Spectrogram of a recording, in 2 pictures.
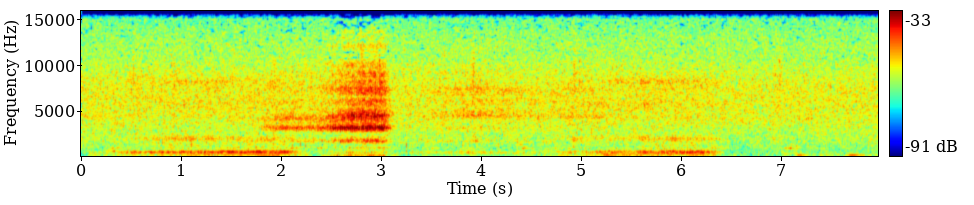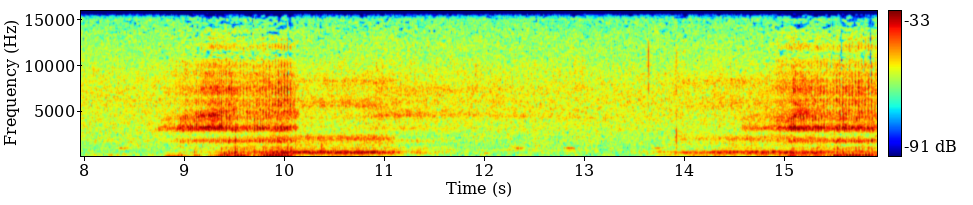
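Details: Two sleepers snoring in alternation, rhythmic rattling snores, each cycle about six seconds, roughly ten breaths a minute; ordinary snoring.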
